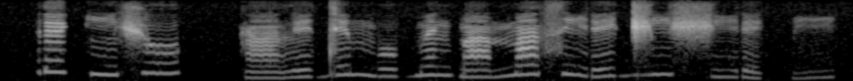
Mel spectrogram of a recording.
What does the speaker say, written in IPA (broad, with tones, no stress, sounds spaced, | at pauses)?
ɾ ɛ˦ k ĩ˧ ʃ o˦ | k ã˨ l e˧ d e˦ m o˧ b ɛ̃˦ ɡ͡b ã˧ m ã˦ s i˦˨ ɾ e˨˦ d͡ʒ i˦ ʃ i˧ ɾ e˨ k͡p i˨˦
